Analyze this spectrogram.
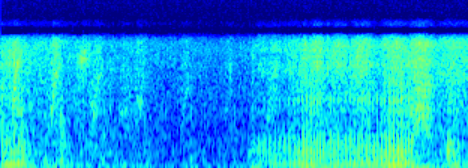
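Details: Sleeping dog snoring loudly indoors: low, rough, rumbling breaths, one near the start and a longer, heavier stretch in the second half.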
